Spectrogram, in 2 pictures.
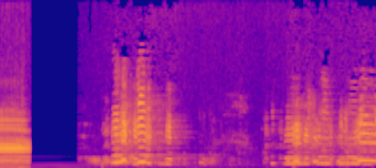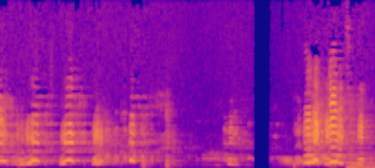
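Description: Several birds honking in quick, overlapping goose-like calls that come in clusters with short gaps.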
